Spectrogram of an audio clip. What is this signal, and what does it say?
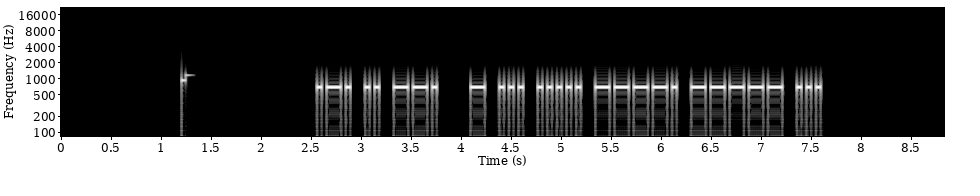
Morse code, heard as a keyed tone, about 25 wpm, 700 Hz. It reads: RIG TS590S
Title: Common QSO Phrases Encore 25wpm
